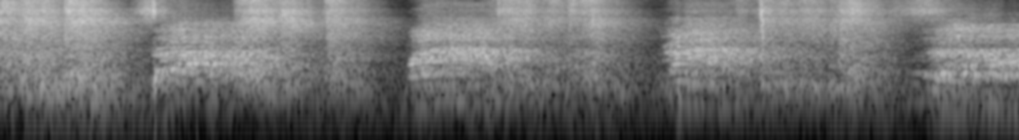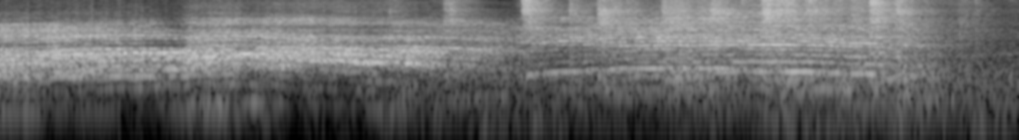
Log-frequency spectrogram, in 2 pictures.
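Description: A classroom group of students and teachers does the rhythmic "tepuk semangat" clapping chant, with loud bursts of clapping and shouted chanting in short repeated phrases, followed by sustained cheering and excited voices close by.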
